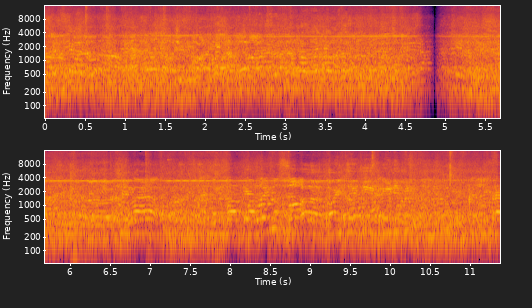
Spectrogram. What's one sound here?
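A crowd of men talk all at once nearby, a steady murmur of many voices.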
